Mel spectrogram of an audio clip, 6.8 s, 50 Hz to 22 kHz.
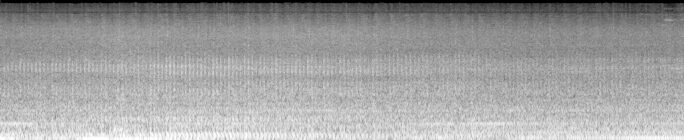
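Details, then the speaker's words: Car misfiring at idle with a bank 1 cylinder 2 misfire code: lumpy, uneven stumbling rumble, one cylinder missing due to a shorted, wrong spark plug fitted. "टीस का plug डाल रखा है इसमें र गाड़ी को इसके कारण से गाड़ी दिक्कत कर रही है"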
